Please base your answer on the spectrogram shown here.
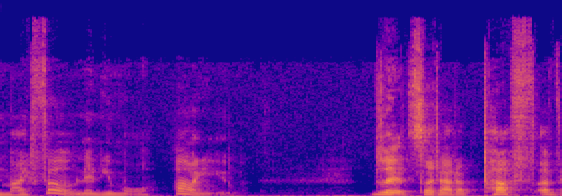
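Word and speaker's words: Blitzø: It's uh it's Blitz, I guess. The O is silent. Blitz.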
